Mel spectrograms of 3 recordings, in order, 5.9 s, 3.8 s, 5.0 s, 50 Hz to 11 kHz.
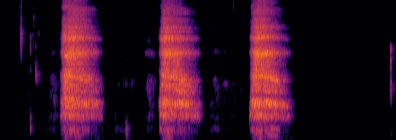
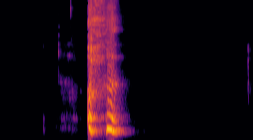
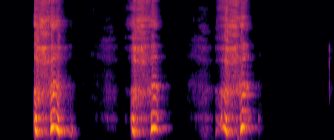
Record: {"exhalation_length": "5.9 s", "exhalation_amplitude": 30788, "exhalation_signal_mean_std_ratio": 0.41, "cough_length": "3.8 s", "cough_amplitude": 32767, "cough_signal_mean_std_ratio": 0.25, "three_cough_length": "5.0 s", "three_cough_amplitude": 32768, "three_cough_signal_mean_std_ratio": 0.36, "survey_phase": "beta (2021-08-13 to 2022-03-07)", "age": "65+", "gender": "Female", "wearing_mask": "No", "symptom_none": true, "smoker_status": "Ex-smoker", "respiratory_condition_asthma": false, "respiratory_condition_other": false, "recruitment_source": "REACT", "submission_delay": "0 days", "covid_test_result": "Negative", "covid_test_method": "RT-qPCR"}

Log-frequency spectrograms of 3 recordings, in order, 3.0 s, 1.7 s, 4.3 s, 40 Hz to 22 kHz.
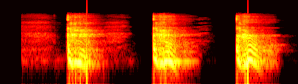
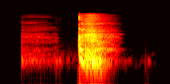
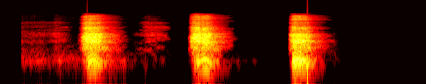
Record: {"three_cough_length": "3.0 s", "three_cough_amplitude": 30349, "three_cough_signal_mean_std_ratio": 0.45, "cough_length": "1.7 s", "cough_amplitude": 27709, "cough_signal_mean_std_ratio": 0.31, "exhalation_length": "4.3 s", "exhalation_amplitude": 32768, "exhalation_signal_mean_std_ratio": 0.32, "survey_phase": "beta (2021-08-13 to 2022-03-07)", "age": "18-44", "gender": "Male", "wearing_mask": "No", "symptom_none": true, "smoker_status": "Never smoked", "respiratory_condition_asthma": false, "respiratory_condition_other": false, "recruitment_source": "REACT", "submission_delay": "2 days", "covid_test_result": "Negative", "covid_test_method": "RT-qPCR", "influenza_a_test_result": "Negative", "influenza_b_test_result": "Negative"}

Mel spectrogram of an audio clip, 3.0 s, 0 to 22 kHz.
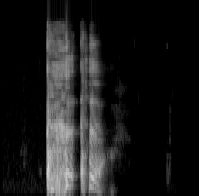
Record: {"cough_length": "3.0 s", "cough_amplitude": 32768, "cough_signal_mean_std_ratio": 0.34, "survey_phase": "beta (2021-08-13 to 2022-03-07)", "age": "18-44", "gender": "Male", "wearing_mask": "No", "symptom_none": true, "smoker_status": "Never smoked", "respiratory_condition_asthma": false, "respiratory_condition_other": false, "recruitment_source": "REACT", "submission_delay": "1 day", "covid_test_result": "Negative", "covid_test_method": "RT-qPCR", "influenza_a_test_result": "Negative", "influenza_b_test_result": "Negative"}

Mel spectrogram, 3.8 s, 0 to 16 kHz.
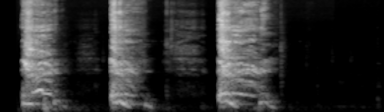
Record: {"three_cough_length": "3.8 s", "three_cough_amplitude": 32240, "three_cough_signal_mean_std_ratio": 0.46, "survey_phase": "beta (2021-08-13 to 2022-03-07)", "age": "45-64", "gender": "Male", "wearing_mask": "No", "symptom_none": true, "smoker_status": "Ex-smoker", "respiratory_condition_asthma": false, "respiratory_condition_other": false, "recruitment_source": "REACT", "submission_delay": "0 days", "covid_test_result": "Negative", "covid_test_method": "RT-qPCR", "influenza_a_test_result": "Negative", "influenza_b_test_result": "Negative"}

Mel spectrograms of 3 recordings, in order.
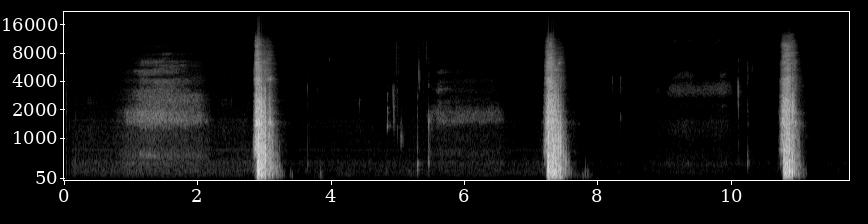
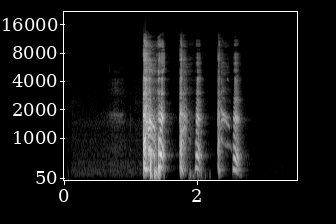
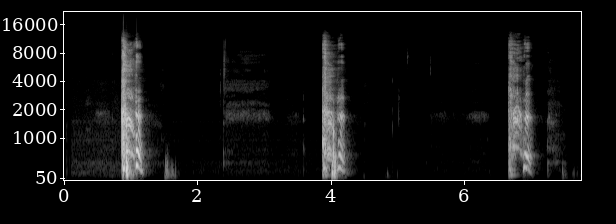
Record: {"exhalation_length": "11.8 s", "exhalation_amplitude": 32768, "exhalation_signal_mean_std_ratio": 0.18, "three_cough_length": "3.5 s", "three_cough_amplitude": 32671, "three_cough_signal_mean_std_ratio": 0.3, "cough_length": "7.8 s", "cough_amplitude": 32701, "cough_signal_mean_std_ratio": 0.23, "survey_phase": "beta (2021-08-13 to 2022-03-07)", "age": "18-44", "gender": "Female", "wearing_mask": "No", "symptom_none": true, "smoker_status": "Ex-smoker", "respiratory_condition_asthma": false, "respiratory_condition_other": false, "recruitment_source": "Test and Trace", "submission_delay": "2 days", "covid_test_result": "Positive", "covid_test_method": "LFT"}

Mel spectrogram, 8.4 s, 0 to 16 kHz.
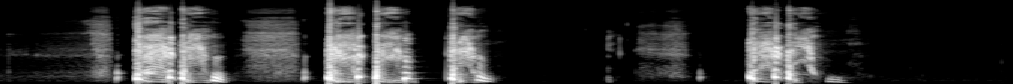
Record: {"three_cough_length": "8.4 s", "three_cough_amplitude": 32768, "three_cough_signal_mean_std_ratio": 0.34, "survey_phase": "alpha (2021-03-01 to 2021-08-12)", "age": "18-44", "gender": "Male", "wearing_mask": "No", "symptom_cough_any": true, "symptom_fever_high_temperature": true, "symptom_headache": true, "symptom_onset": "4 days", "smoker_status": "Ex-smoker", "respiratory_condition_asthma": false, "respiratory_condition_other": false, "recruitment_source": "Test and Trace", "submission_delay": "2 days", "covid_test_result": "Positive", "covid_test_method": "RT-qPCR", "covid_ct_value": 15.2, "covid_ct_gene": "N gene", "covid_ct_mean": 15.3, "covid_viral_load": "9700000 copies/ml", "covid_viral_load_category": "High viral load (>1M copies/ml)"}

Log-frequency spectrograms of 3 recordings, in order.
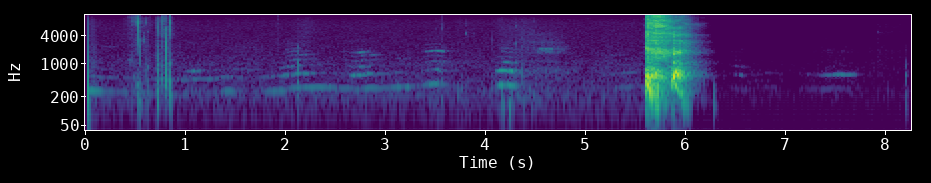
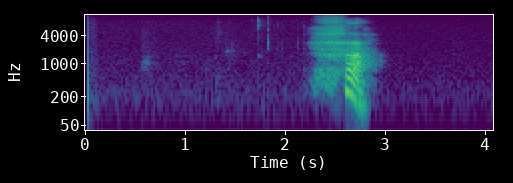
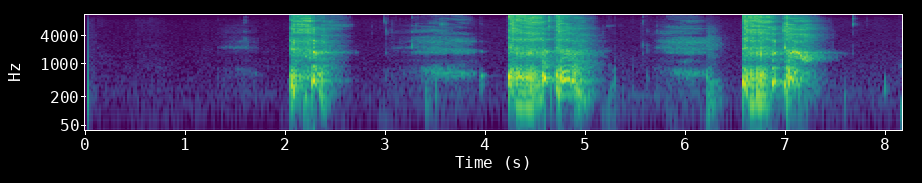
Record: {"cough_length": "8.3 s", "cough_amplitude": 25871, "cough_signal_mean_std_ratio": 0.17, "exhalation_length": "4.1 s", "exhalation_amplitude": 12511, "exhalation_signal_mean_std_ratio": 0.23, "three_cough_length": "8.2 s", "three_cough_amplitude": 32666, "three_cough_signal_mean_std_ratio": 0.37, "survey_phase": "beta (2021-08-13 to 2022-03-07)", "age": "45-64", "gender": "Female", "wearing_mask": "No", "symptom_none": true, "smoker_status": "Never smoked", "respiratory_condition_asthma": false, "respiratory_condition_other": false, "recruitment_source": "REACT", "submission_delay": "7 days", "covid_test_result": "Negative", "covid_test_method": "RT-qPCR"}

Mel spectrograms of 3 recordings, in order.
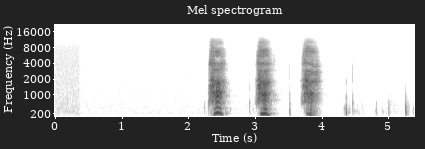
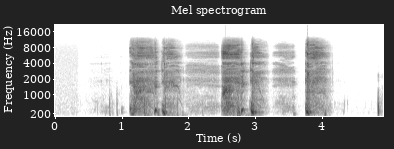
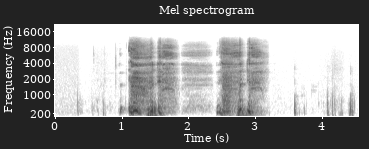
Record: {"exhalation_length": "5.4 s", "exhalation_amplitude": 15902, "exhalation_signal_mean_std_ratio": 0.26, "three_cough_length": "4.9 s", "three_cough_amplitude": 25243, "three_cough_signal_mean_std_ratio": 0.43, "cough_length": "4.6 s", "cough_amplitude": 23108, "cough_signal_mean_std_ratio": 0.44, "survey_phase": "beta (2021-08-13 to 2022-03-07)", "age": "45-64", "gender": "Female", "wearing_mask": "No", "symptom_none": true, "smoker_status": "Never smoked", "respiratory_condition_asthma": false, "respiratory_condition_other": false, "recruitment_source": "REACT", "submission_delay": "2 days", "covid_test_result": "Negative", "covid_test_method": "RT-qPCR", "influenza_a_test_result": "Negative", "influenza_b_test_result": "Negative"}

